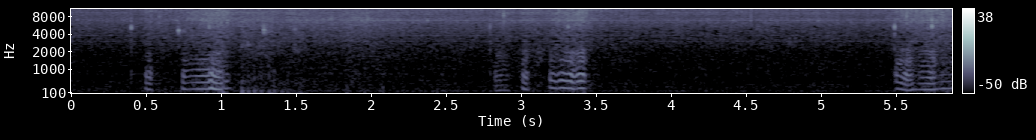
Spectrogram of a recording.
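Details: Sleeping Shih Tzu puppy, snoring and dreaming: three short nasal, squeaky whimpering sounds with wavering pitch, spaced about two seconds apart, with soft breathing noise between them in a quiet indoor setting.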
